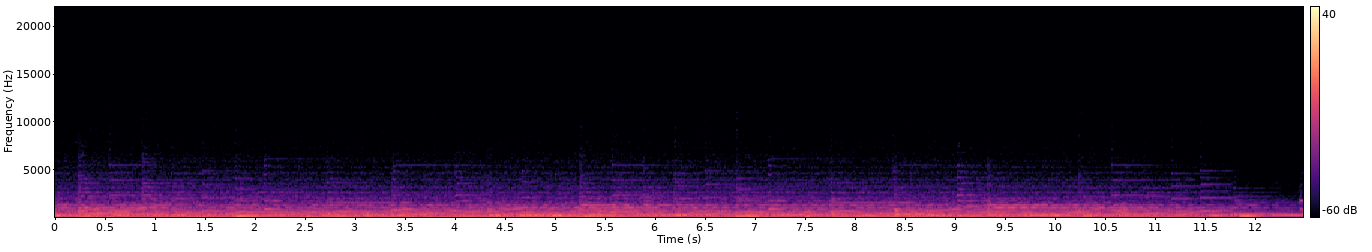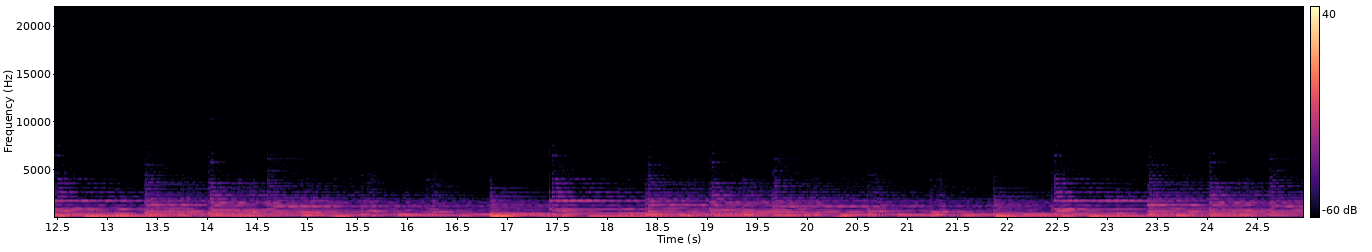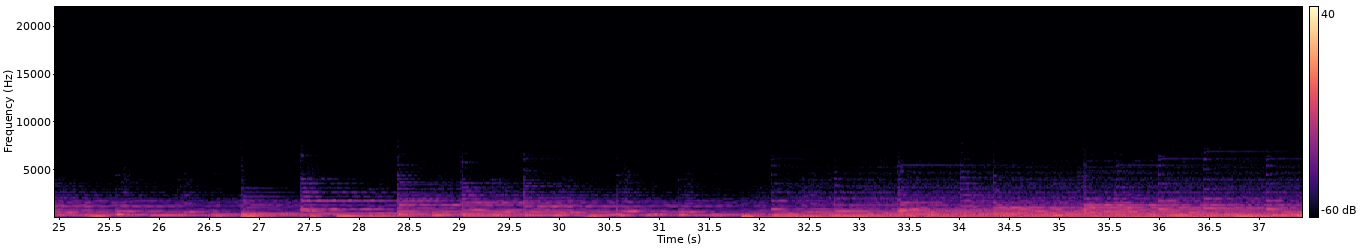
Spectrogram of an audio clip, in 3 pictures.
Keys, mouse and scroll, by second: 1.3 click, 3.2 click, 4.0 click, 5.3 click, 5.8 click, 6.5 click, 8.0 middle click, 8.9 middle click, 9.7 middle click, 10.2 KP_1, 11.0 u, 15.8 click.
